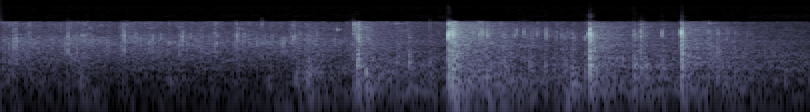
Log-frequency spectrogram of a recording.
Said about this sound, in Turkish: Milli Piyango İdaresi yetkilimiz ve noterimiz için sizlerden büyük bir alkış rica ediyorum efendim.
